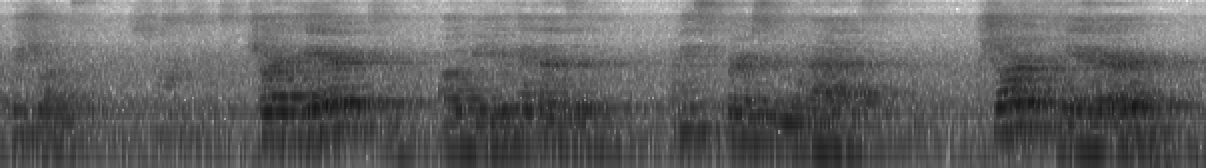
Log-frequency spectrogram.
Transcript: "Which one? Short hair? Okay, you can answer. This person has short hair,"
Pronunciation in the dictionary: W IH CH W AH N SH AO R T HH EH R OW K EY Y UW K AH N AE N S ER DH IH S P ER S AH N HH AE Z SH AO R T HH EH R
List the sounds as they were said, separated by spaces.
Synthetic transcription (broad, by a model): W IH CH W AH L SH AO R T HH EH R OW K EY Y UW K AH N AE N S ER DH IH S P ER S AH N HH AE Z SH AO R T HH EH R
